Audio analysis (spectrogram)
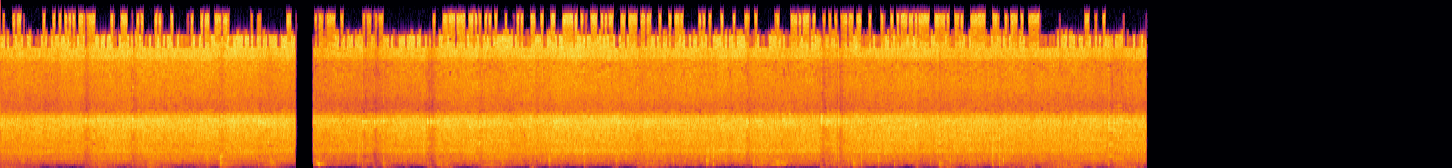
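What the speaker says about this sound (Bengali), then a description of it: "এবার একটু বেগুন কেটে রেখেছি বেগুনটা দিয়ে দেবো" Eggplant pieces added to a pan of Mourola fish curry, stirred and frying with steady loud sizzling and scraping for about eleven seconds, one brief break partway, then silence. No one talks.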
